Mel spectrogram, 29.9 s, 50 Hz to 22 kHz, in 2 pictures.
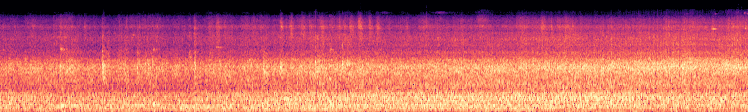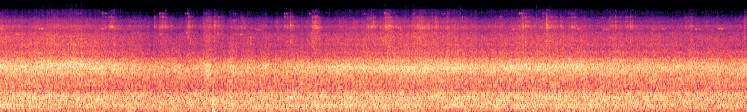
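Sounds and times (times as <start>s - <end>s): subway train wheel and rail noise: 0.0s - 29.9s
track clicking: 0.0s - 29.9s.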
